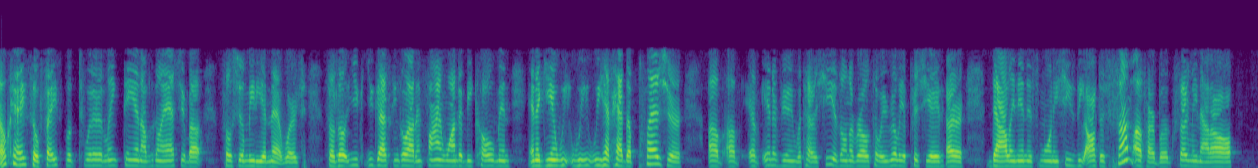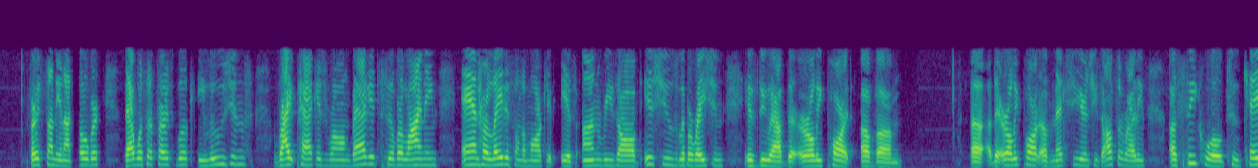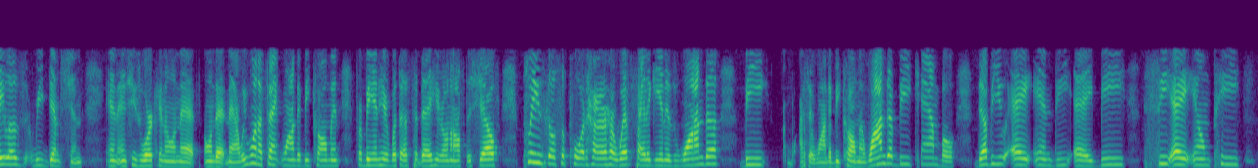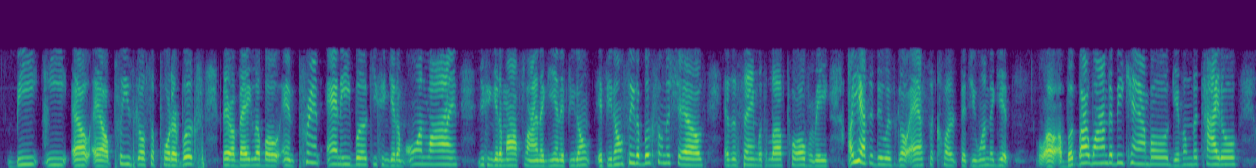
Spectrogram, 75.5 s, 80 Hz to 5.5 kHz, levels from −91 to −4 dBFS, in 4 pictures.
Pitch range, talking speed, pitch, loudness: 170-210 Hz, 195 wpm, 185 Hz, -22 LUFS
